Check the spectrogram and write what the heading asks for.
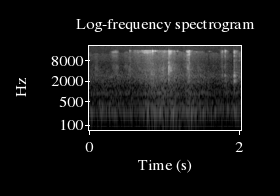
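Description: Faint scratching and tapping of a felt-tip marker drawing on a paper plate: a handful of short strokes clustered around the middle, with one or two more near the end.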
